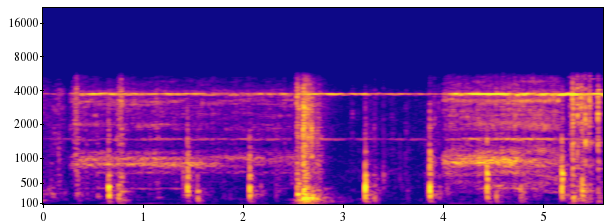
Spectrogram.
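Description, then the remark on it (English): A telephone bell rings in two long, rattling bursts separated by a short pause, with a few dull knocks and thumps mixed in. No one speaks. “Oh, sorry, I think that's my phone.”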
